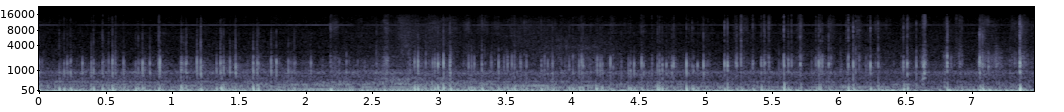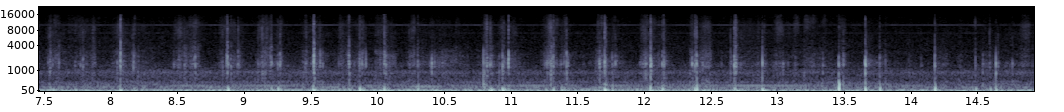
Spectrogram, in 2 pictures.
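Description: A hand-sized hard blue plastic toy ball is held in both hands and tapped and scratched with long nails. The result is a dense, continuous run of quick, dry clicks and scratches over a low, steady rumble.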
